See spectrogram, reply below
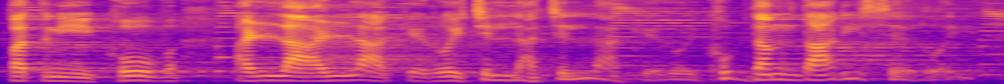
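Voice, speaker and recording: A man's voice: on the high side, moderate pace, vocal fry. A man preaching a sermon, telling a story and acting out its characters in short bits of dialogue. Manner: animated, acts out characters in dialogue. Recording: echoey hall with faint music.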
